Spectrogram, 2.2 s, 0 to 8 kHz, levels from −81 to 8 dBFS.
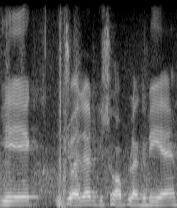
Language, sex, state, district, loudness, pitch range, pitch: Hindi, male, Rajasthan, Bikaner, -14 LUFS, 140-150 Hz, 150 Hz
